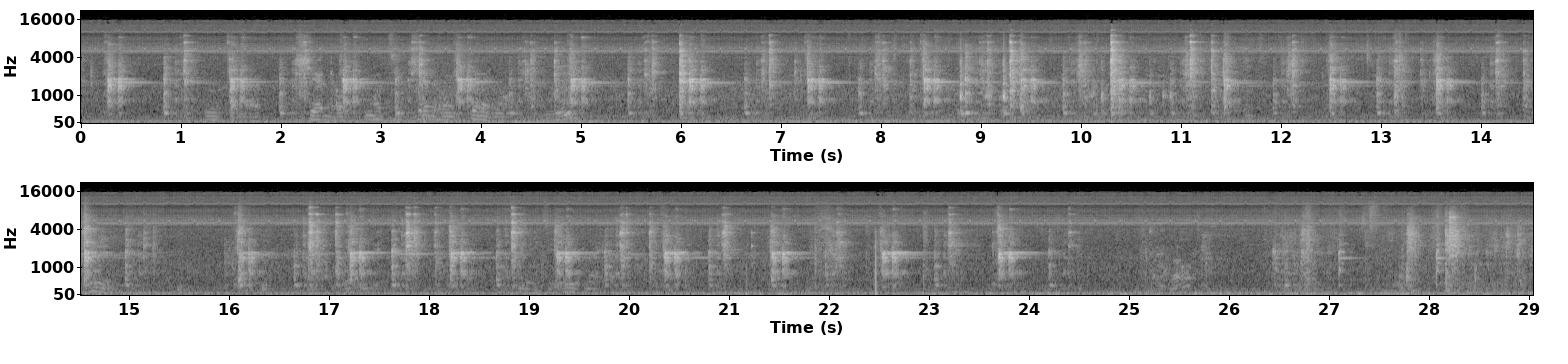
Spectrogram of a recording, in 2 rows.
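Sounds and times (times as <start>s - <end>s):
short metallic rings: 0.0s - 24.7s
metal tools clinking and clattering: 26.4s - 29.0s.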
